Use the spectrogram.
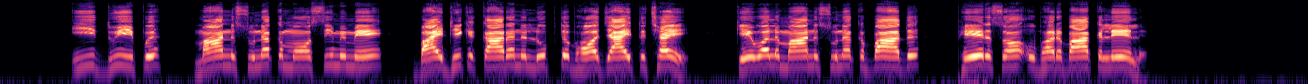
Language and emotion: Maithili, neutral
